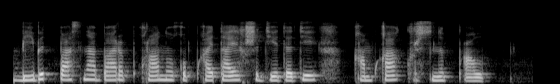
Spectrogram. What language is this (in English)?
Kazakh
